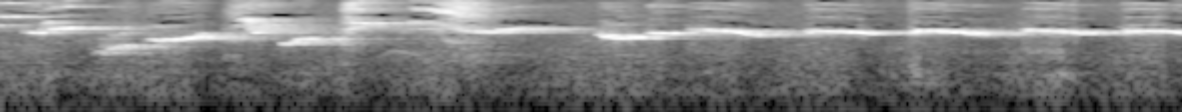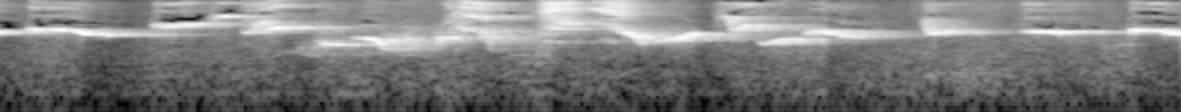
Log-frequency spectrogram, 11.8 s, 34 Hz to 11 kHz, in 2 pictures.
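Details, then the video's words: Extended wild songbird song for daily listening by caged birds: mixed opening notes, then a long series of similar level whistles repeated about every half second, followed by a burst of varied, tumbling notes. "MUỐN CHIM HÓT HAY| MỖI NGÀY 10 PHÚT | TỰ NHIÊN CHIM HÓT GIÀ RỪNG"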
